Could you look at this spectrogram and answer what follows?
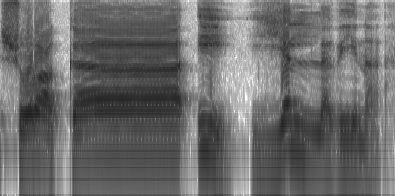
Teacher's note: यहाँ पर देखें शुरा, ये शीन को नरमी से अदा करेंगे, शू, रा को पुर पढ़ेंगे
